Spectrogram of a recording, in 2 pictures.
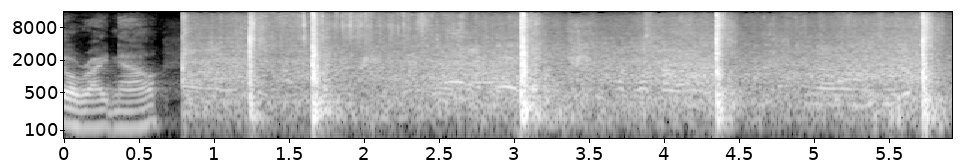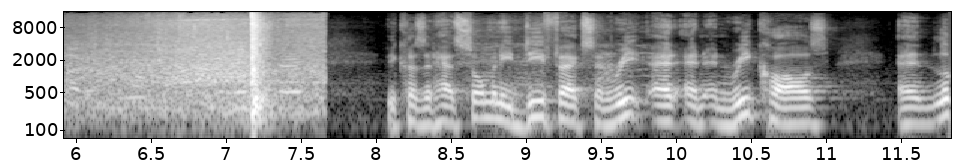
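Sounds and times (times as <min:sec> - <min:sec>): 
speech: 0:00.0 - 0:01.4, 0:08.1 - 0:11.8
heavy blows smashing a car: 0:00.8 - 0:03.7, 0:04.3 - 0:04.8, 0:05.4 - 0:06.1, 0:07.1 - 0:07.6.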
